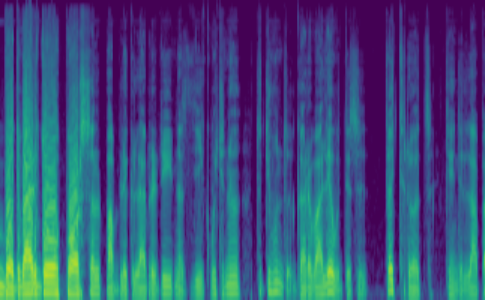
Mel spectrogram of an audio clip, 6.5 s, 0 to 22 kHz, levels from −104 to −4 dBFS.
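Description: From 0.08 to 1.05 s the speech is harsh and crackly. The loudest syllables break up with a gritty, splattering edge. This is microphone overload. The input level was likely set far too high, driving peaks about 12 dB past the converter's ceiling. Their tops are flattened. Roughly a fifth of the samples in this stretch are clipped, so the distortion is dense.

At 0.1 s the whole signal drops by about 3 dB in one abrupt step. At 1.11 s it falls again, this time by about 10 dB, just after the distorted stretch ends. The voice and background sink together. These are microphone volume step-downs. The call software likely saw the clipping and cut the device's input gain in discrete jumps.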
